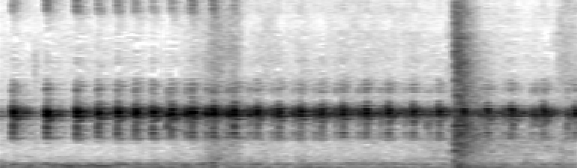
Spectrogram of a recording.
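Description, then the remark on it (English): A Blanchard's cricket frog calls with a rapid, steady train of sharp, high-pitched clicks, like marbles tapped together, running the whole time, with one brief louder crackle partway through. “That's exactly what the group does when they practice with the Blanchard's cricket frog's call.”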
